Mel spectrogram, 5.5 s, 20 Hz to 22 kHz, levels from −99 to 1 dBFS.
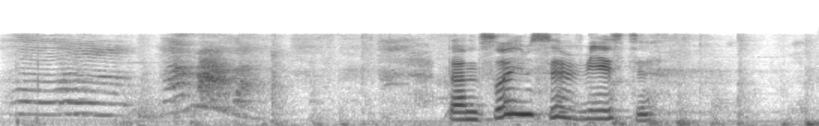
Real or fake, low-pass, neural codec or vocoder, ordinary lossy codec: real; 7.2 kHz; none; none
